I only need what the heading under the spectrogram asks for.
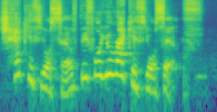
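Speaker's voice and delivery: upper-class British English accent. Repeating a saying for a joke: mock Queen's English. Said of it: "in the Queen's English".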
